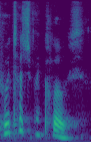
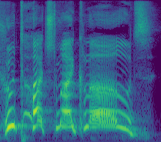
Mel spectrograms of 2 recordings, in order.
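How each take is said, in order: First: It is said quietly, without shouting. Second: It is shouted loudly over a crowd.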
